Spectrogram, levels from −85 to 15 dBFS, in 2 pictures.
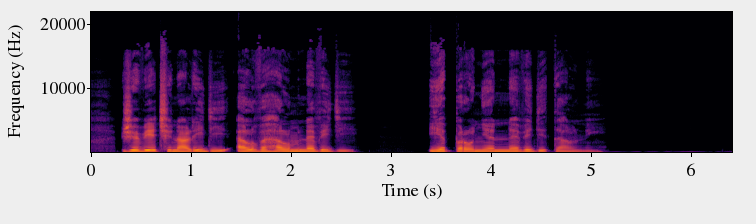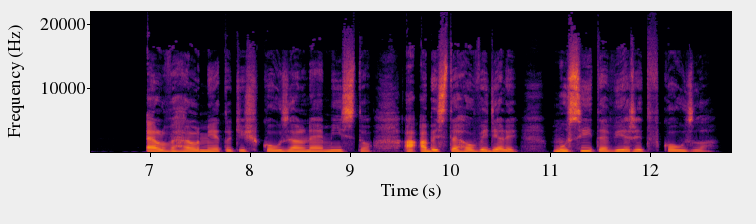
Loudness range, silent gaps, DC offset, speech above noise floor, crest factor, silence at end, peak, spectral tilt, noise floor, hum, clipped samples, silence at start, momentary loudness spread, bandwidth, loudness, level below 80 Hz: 7 LU; none; under 0.1%; 58 dB; 22 dB; 0.2 s; 0 dBFS; -4 dB/octave; -78 dBFS; none; under 0.1%; 0.35 s; 12 LU; 19 kHz; -20 LUFS; -68 dBFS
